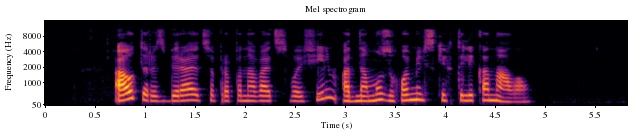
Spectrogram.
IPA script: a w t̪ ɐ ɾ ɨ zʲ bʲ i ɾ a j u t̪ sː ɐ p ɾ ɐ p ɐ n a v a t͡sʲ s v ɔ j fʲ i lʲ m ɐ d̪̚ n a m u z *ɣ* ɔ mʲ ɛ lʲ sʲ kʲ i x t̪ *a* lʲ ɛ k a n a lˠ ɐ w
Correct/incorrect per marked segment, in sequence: correct, incorrect

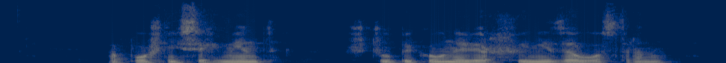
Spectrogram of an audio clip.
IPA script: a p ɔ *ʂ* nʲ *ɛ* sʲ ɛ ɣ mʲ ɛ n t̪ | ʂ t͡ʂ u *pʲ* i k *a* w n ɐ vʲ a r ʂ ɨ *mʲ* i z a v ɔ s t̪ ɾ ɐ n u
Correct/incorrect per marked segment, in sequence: correct, incorrect, correct, incorrect, incorrect

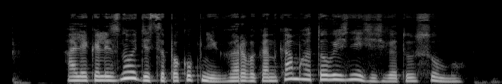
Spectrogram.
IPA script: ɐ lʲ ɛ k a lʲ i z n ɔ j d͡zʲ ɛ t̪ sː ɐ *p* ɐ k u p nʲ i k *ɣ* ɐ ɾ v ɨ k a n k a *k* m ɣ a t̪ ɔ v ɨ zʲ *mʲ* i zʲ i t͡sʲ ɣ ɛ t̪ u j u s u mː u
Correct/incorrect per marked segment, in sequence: correct, correct, incorrect, incorrect

